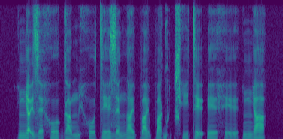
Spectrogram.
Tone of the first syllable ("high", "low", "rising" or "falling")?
falling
